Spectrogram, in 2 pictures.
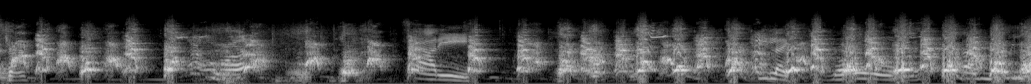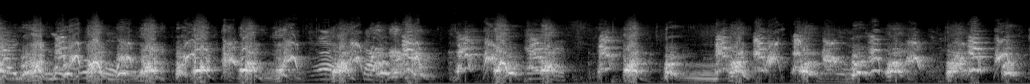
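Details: Several dogs, among them Jeb, Oliver, Scotty, Elvis, Chase, Gypsy and Brittany, get loud indoors while one dries off: dense overlapping barks and yips, near constant, with a person's voice scolding between them.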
